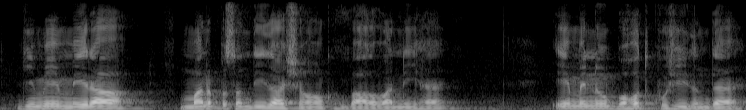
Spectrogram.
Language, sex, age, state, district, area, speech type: Punjabi, male, 45-60, Punjab, Fatehgarh Sahib, rural, spontaneous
